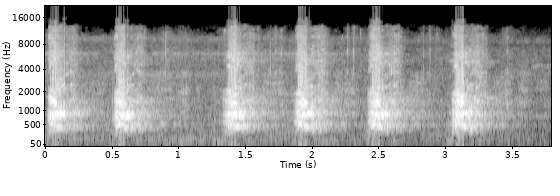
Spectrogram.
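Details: A dog answers sums by barking. Six sharp, mid-pitched barks come at uneven half-second to second gaps after it is asked three plus two and five plus one.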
